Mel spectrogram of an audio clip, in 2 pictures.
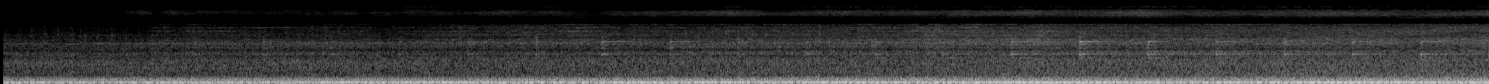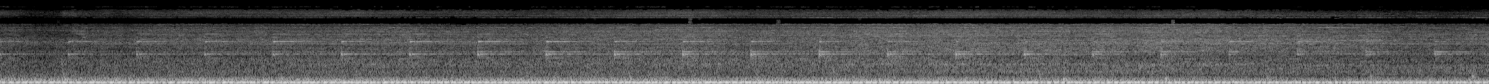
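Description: Three Canadian Pacific diesel locomotives heading a freight train, their engines a deep, steady rumble that grows louder as they approach and pass, working hard under power. Over it a level-crossing bell strikes at an even, unhurried rate, clearer from about ten seconds in; the bell is malfunctioning.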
